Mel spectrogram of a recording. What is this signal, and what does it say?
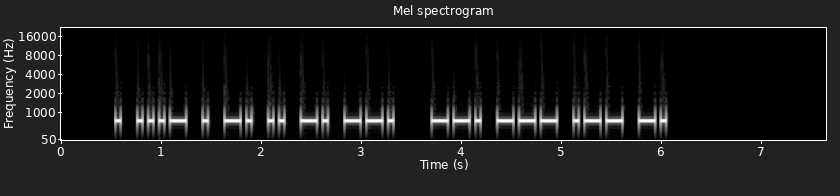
Morse code, heard as a keyed tone, about 22 wpm, 690 Hz. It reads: EVENING GOWN
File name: Difficult Words with Hints - 22wpm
